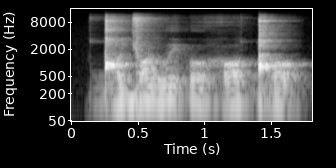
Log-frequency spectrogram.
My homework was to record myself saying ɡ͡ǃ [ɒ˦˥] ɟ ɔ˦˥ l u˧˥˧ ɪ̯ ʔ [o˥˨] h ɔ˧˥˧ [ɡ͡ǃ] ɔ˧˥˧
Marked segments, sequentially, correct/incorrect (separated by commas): correct, correct, correct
